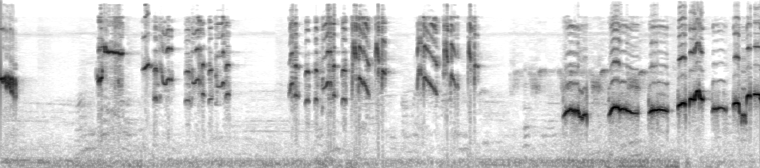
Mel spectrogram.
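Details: White-rumped shama singing, recorded as master audio for training songbirds. Varied, loud whistled and chattering phrases come in quick bursts separated by short pauses, ending in a run of clear, repeated, slightly rising whistles. A faint low hum sits underneath.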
